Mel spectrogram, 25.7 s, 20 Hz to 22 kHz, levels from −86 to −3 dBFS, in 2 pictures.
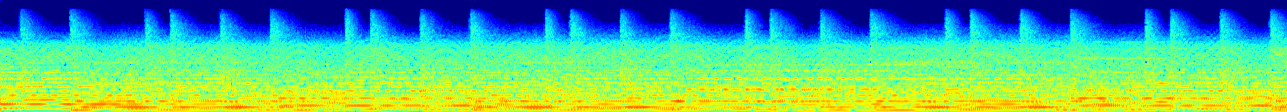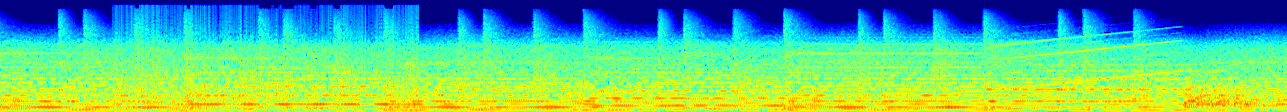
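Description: From 13.98 to 17.05 s there is buffer tearing: a robotic 188 Hz buzz, consistent with a 256-sample buffer, as a small slice of each period replays audio from one lap earlier.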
